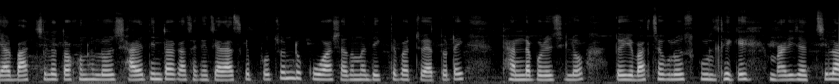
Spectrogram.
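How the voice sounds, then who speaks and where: A young woman chatting casually to her viewers in a home vlog, filming on her phone. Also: on the high side. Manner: chatty, coaxing and soothing with her child. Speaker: vlogger and mother.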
